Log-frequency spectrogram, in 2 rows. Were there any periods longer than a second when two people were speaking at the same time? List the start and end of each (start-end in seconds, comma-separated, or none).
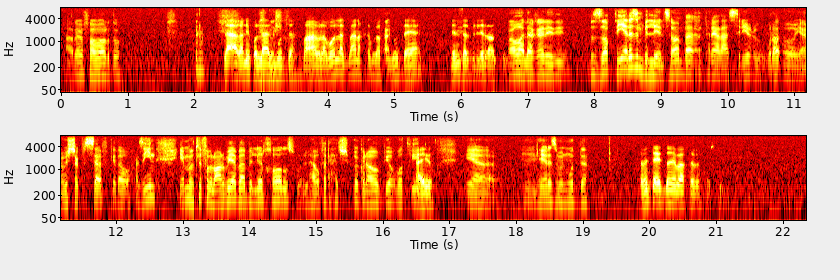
none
